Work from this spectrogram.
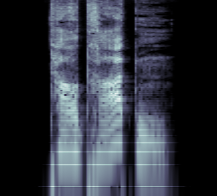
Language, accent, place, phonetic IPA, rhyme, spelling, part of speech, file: German, Germany, Berlin, [taʁˈtʁaːtn̩], -aːtn̩, Tartraten, noun, De-Tartraten.ogg
- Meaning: dative plural of Tartrat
